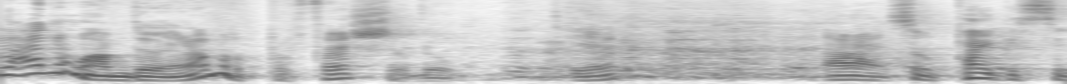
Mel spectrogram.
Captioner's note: audience laughing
